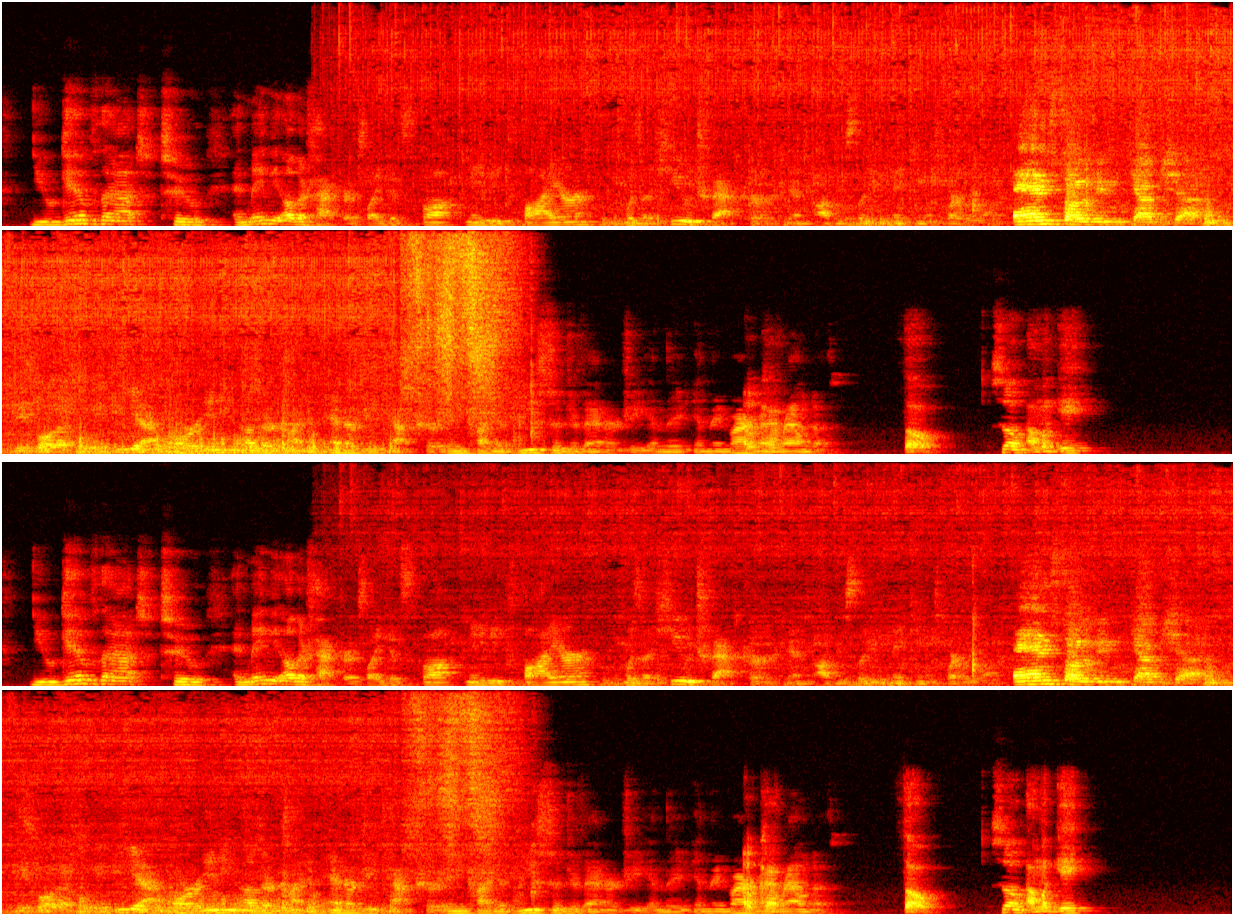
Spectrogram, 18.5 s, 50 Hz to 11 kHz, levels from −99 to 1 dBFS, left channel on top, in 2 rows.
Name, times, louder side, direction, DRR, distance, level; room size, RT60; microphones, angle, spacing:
voice 1, 0.0-7.5 9.4-9.5 10.1-15.4 16.7-16.9, right 1 dB, 5° right, 0.5 m, -32 dB
sound 1, 2.3-13.3, left 5 dB, 85° left, 0.4 m, -35 dB
voice 2, 7.6-10.0, left 3 dB, 45° left, 0.7 m, -24 dB
voice 3, 16.9-17.3, right 4 dB, 65° right, 0.5 m, -26 dB
2.8 x 2.3 x 2.7 m
head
